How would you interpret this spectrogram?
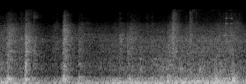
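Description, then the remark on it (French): The Citarail Abidjan-Ouaga passenger train, special train number 211, departing on rails: a steady, heavy low rumble punctuated by a few irregular clacks of wheels passing over rail joints, with no voices. “Le train Abidjan-Ouaga repart, c'est l'heure du repas.”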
